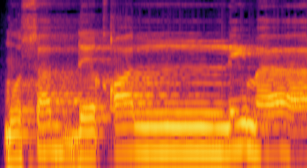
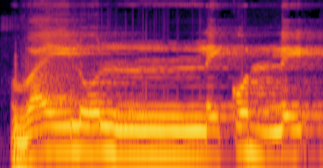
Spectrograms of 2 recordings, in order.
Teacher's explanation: نون تنوین کے بعد لام حروف یرملون ہے تو ادغام بغیر غنہ کے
